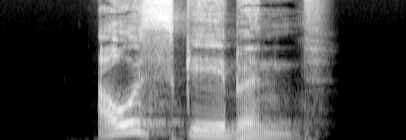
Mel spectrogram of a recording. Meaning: present participle of ausgeben
- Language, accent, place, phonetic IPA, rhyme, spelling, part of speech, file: German, Germany, Berlin, [ˈaʊ̯sˌɡeːbn̩t], -aʊ̯sɡeːbn̩t, ausgebend, verb, De-ausgebend.ogg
